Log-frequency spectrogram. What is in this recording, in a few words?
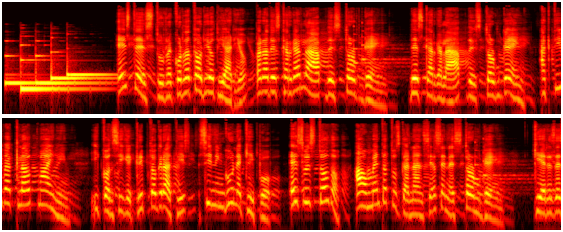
ES-LA airport robot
